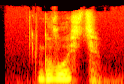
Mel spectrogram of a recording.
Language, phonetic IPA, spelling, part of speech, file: Russian, [ɡvosʲtʲ], гвоздь, noun, Ru-гвоздь.ogg
- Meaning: nail, tack, peg (construction)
